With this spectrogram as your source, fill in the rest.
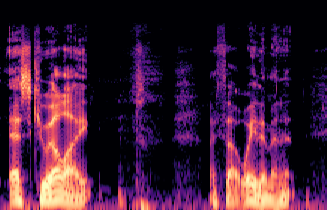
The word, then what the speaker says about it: SQLite: because i've always said sqlite but then i found an interview with the creator of it and he says it's pronounced like the mineral sqlite you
